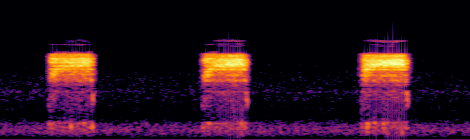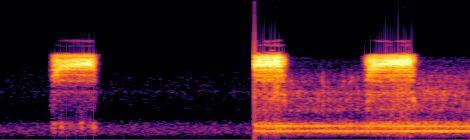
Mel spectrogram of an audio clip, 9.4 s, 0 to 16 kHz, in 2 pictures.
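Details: Owlets calling for food at home, 5-9-13: six evenly spaced hissing screeches; a low droning background sound starts beneath the final two.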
